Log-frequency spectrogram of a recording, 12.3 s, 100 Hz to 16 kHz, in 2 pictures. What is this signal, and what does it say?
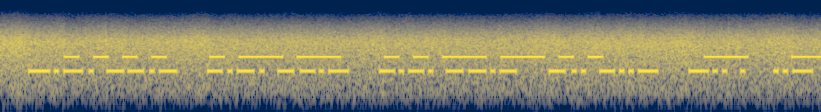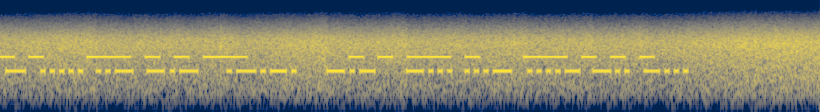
Morse code, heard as two keyed tones, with radio static. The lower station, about 34 wpm, 640 Hz: CQ CQ CQ DX DE UT5UK <AR> K BV4DB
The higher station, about 11 wpm, 1220 Hz: HW? TNX FB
